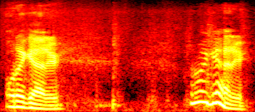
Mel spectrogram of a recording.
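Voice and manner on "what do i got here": higher, curious lift on got; surprised. Real, not acted. Angler wondering what took his bait, surprised. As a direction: pitch it up in surprise.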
